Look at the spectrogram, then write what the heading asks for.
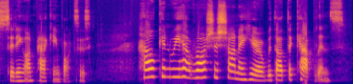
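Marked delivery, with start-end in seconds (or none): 2.2-5.2 put-on high whiny complaint from a little girl; a child's high, loud complaint; complaining child. A narrator's reading. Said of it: "I complained".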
